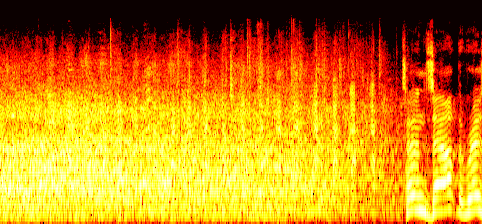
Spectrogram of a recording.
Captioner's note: laughter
